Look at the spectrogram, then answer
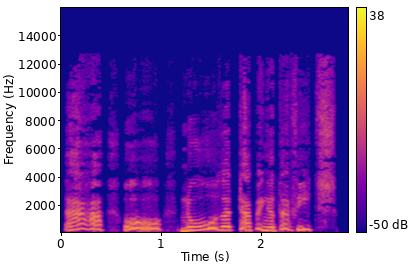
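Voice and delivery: high, loud Scottish wail; dismayed Feegle. A narrator's reading. Feegles dreading the tapping of the feet, dismayed wail.

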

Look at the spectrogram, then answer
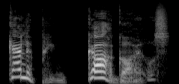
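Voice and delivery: startled, high, loud exclamation; shocked cry. A narrator's reading. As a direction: yelp in shock. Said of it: "leapt backwards in shock".

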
